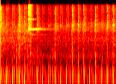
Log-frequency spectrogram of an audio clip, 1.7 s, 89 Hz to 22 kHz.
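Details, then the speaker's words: Honda WB20XT4C 2-inch utility pump engine, used 5 years, started with choke then choke off; catches at once and settles into quick even popping near eight beats a second, healthy start and idle. "This thing always starts right away. Take the choke off, get some gas."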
